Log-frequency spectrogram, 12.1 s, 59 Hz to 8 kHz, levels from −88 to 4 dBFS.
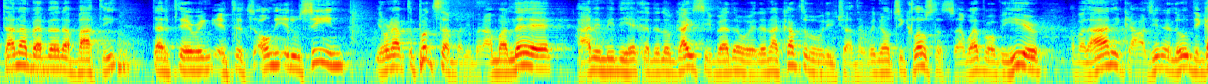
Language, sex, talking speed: English, male, 140 wpm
